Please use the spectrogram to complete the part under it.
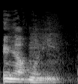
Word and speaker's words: énharmonie: D'abord, est-ce que ça se prononce énharmonie? – Oui, ça se prononce comme ça, énharmonie.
